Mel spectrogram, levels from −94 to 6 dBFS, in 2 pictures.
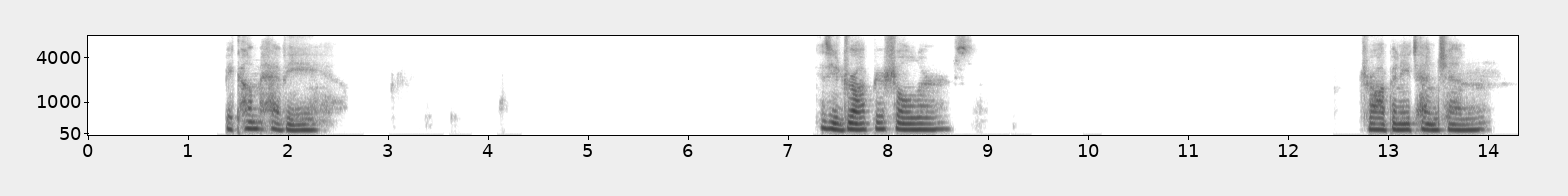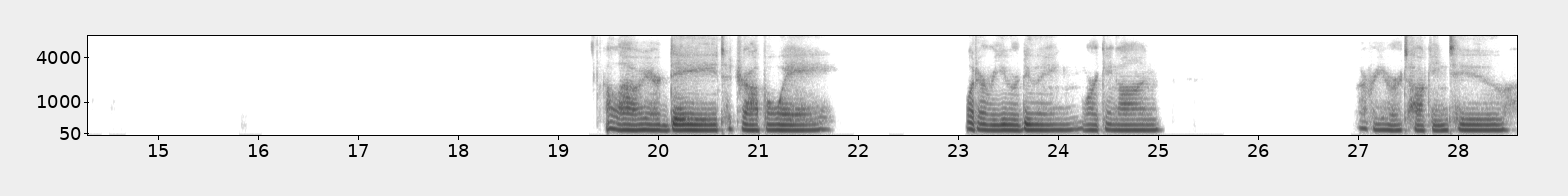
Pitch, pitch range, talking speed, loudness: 165 Hz, 160-180 Hz, 55 wpm, -28 LUFS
